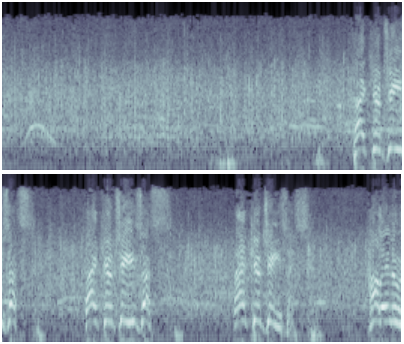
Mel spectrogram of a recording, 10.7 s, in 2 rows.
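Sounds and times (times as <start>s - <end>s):
audience hand clapping: 0.0s - 10.6s
speech: 4.7s - 7.6s, 8.4s - 9.6s, 10.2s - 10.6s.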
